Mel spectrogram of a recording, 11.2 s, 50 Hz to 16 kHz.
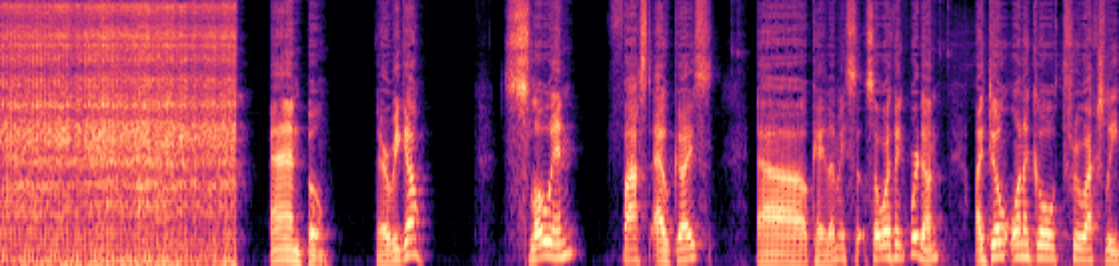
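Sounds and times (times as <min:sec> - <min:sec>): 
go-kart engine at full throttle accelerating out of a bend: 0:00.0 - 0:02.4
speech: 0:02.7 - 0:04.3, 0:05.0 - 0:11.1.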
